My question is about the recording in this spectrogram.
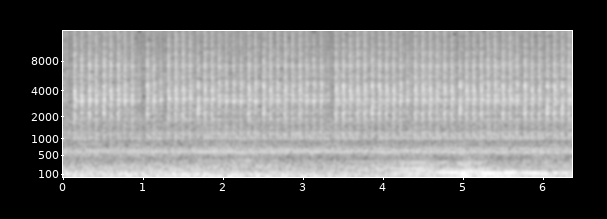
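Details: Toyota 1NR-FE engine with a noise problem: sharp, regular light ticking, about three or four a second, rides over the idle and follows engine speed, pointing to an upper-engine tick; cause unconfirmed, before teardown.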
